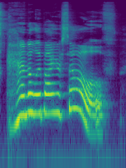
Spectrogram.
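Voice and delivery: high, pointed brush-off; a cutting, high goodbye; dismissive kiss-off. Real, not acted. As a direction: send them away for good. Telling off ex-friend directly.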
